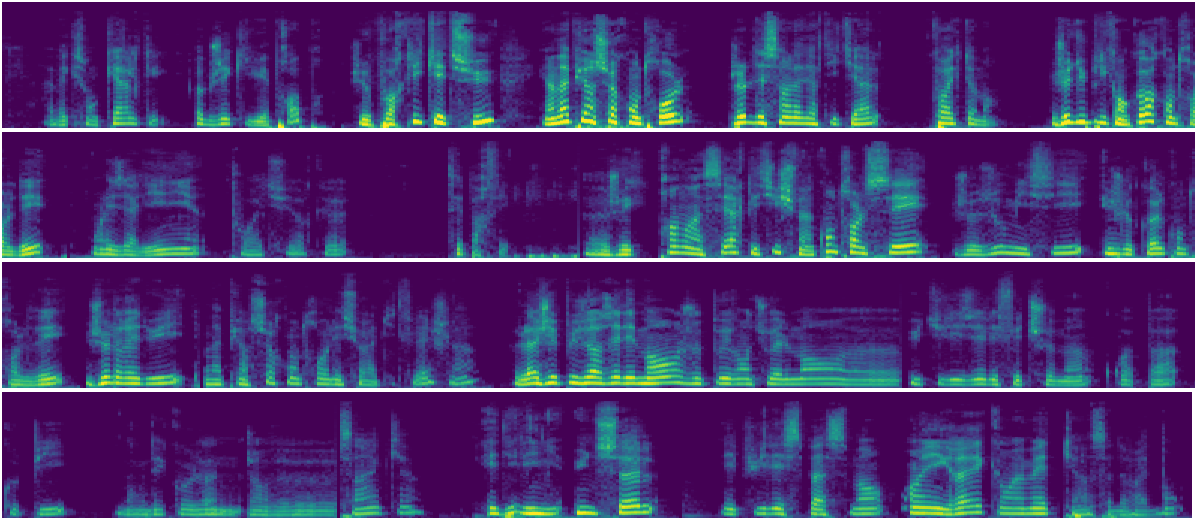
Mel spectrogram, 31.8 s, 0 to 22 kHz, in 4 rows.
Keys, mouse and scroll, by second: 2.6-6.2 drag, 6.8 click, 7.6 ctrl+d, 8.2 ctrl+click, 9.3 click, 10.4 click, 11.2 KP_Subtract, 11.8 click, 12.4 click, 12.8 click, 13.6 ctrl+c, 14.3 click, 15.6 ctrl+v, 17.0-19.1 ctrl+drag, 22.8 click, 23.5 click, 24.5 click, 26.0 KP_5, 26.7 click, 28.3 click, 30.6 click, 31.0 click.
